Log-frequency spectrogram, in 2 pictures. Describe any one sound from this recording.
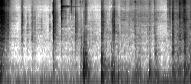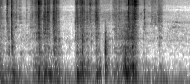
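Metal parts clatter and knock as they are pulled apart.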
